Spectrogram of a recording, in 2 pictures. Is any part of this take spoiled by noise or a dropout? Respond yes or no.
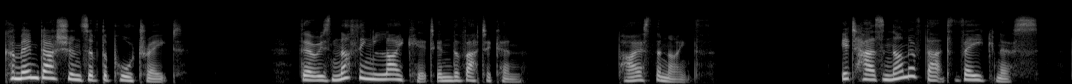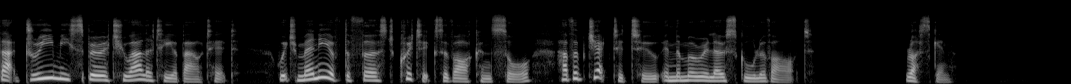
no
